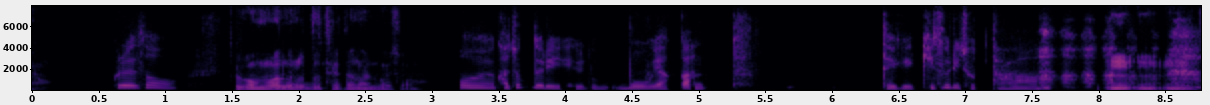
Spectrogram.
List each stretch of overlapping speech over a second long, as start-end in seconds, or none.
none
